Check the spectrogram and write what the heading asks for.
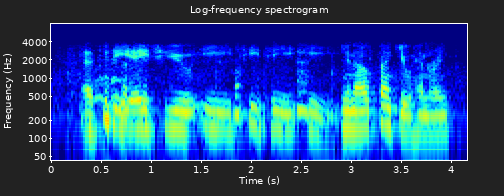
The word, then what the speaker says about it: Schuette: from yesterday and also teach us how to pronounce S-C-H-U-E-T-T-E?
